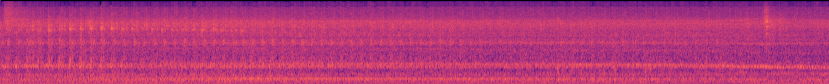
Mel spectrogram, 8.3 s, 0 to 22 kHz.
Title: Loud Engine Rod Knocking | AL HV48 On Bus Route 335 Part 2 (4)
